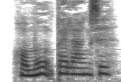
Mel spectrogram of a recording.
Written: hormonbalance

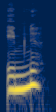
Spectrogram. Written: emne

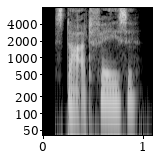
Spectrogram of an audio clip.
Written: startfase

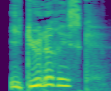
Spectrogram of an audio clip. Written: idyllerisk

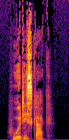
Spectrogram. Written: hurtigskak

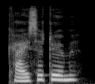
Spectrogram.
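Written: KEJSERDØMMET

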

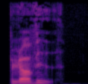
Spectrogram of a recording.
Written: blå-hvid

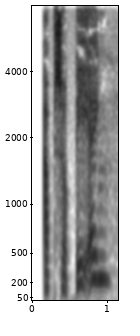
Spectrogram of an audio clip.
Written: absorbering

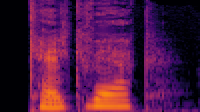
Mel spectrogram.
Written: kalkværk

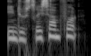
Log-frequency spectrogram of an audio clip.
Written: industrisamfund

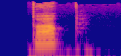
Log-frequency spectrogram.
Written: bobs

